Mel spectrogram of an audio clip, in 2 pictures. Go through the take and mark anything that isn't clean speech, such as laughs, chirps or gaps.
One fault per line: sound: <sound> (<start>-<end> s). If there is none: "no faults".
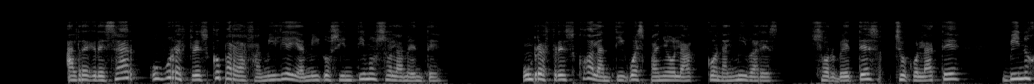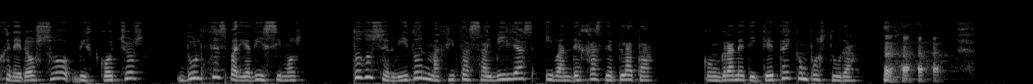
sound: laugh (19.2-20.1 s)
